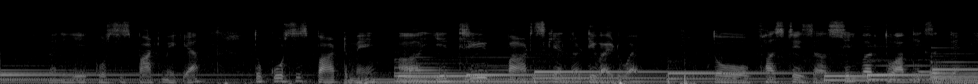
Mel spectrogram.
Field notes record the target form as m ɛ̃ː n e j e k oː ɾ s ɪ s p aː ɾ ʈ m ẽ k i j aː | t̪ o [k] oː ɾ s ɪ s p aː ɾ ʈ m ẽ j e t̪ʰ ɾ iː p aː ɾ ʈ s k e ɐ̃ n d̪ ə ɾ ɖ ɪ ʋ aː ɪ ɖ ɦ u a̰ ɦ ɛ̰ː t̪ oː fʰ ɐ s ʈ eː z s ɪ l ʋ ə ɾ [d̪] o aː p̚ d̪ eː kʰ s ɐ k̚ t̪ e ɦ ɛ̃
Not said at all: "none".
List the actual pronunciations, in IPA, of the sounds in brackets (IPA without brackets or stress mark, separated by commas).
k, t̪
